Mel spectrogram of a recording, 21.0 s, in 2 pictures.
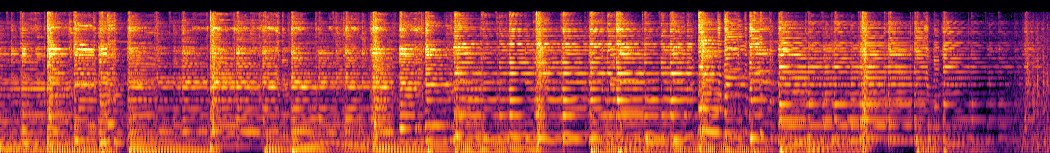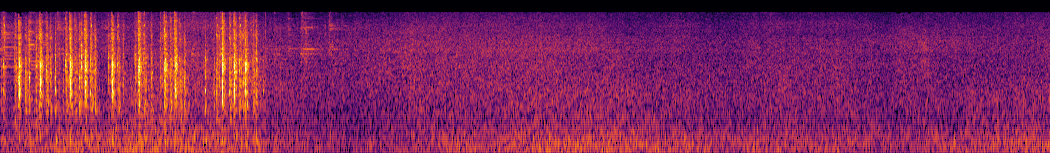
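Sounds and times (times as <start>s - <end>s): ocean waves: 10.0s - 21.0s
typewriter key clicks: 10.3s - 13.2s.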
